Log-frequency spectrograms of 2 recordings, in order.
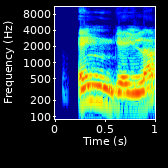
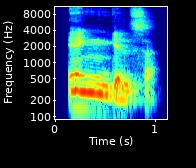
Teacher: desaparece la lambda y para compensar se habla de alargamiento compensatorio. Un alargamiento compensatorio es cuando se pierde un sonido y, por tanto, otro sonido que permanece se alarga, ¿no?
